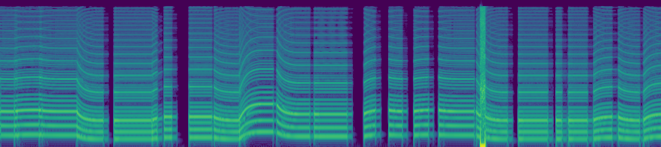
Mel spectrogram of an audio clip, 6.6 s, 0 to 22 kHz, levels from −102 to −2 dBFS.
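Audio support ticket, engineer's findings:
Harsh, loud rasp, hard-edged, sitting off to one side, 4.80–4.85 s (about 47 ms). Symptom: sudden static burst, abrupt onset and cutoff. Component: file parser/decoder. Mechanism: file tags played as audio. A text tag block is read as sample data, and the character bytes land as a lopsided, buzzy waveform. Fix: skip metadata chunks before decoding.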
